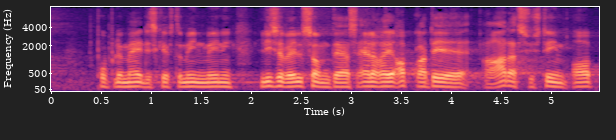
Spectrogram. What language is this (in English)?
Danish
